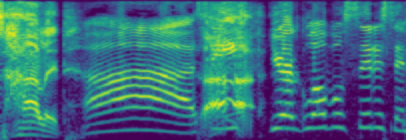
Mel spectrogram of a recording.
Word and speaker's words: Khaled: That's like, you know, we say DJ Khaled. And, you know, over in the Middle East, it's just Khaled.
